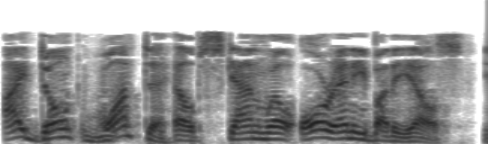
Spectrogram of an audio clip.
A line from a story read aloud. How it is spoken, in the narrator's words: snapped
